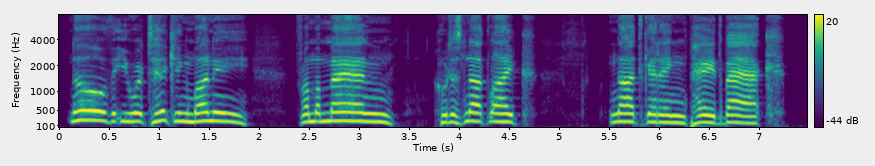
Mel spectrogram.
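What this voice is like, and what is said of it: Imitates another person's voice. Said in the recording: “I do that voice all the time ... you're just doing Brando. It's just shitty Brando.”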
